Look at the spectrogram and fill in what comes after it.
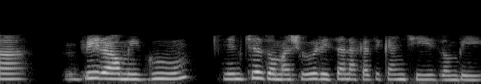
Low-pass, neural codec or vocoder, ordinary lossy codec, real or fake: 7.2 kHz; codec, 16 kHz, about 1 kbps, DyCAST, with the encoder's durations; AAC, 16 kbps; fake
